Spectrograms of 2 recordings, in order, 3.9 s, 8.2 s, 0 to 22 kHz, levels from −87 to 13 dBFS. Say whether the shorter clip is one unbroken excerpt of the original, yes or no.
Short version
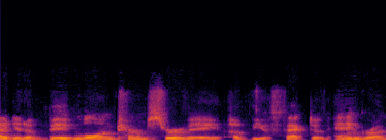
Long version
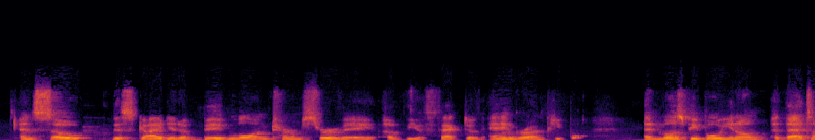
yes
